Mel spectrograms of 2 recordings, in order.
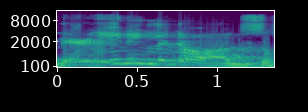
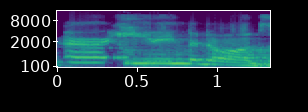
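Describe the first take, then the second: First: High, drawn-out political impression; Donald Trump. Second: Very high, strained grunting impression; grunted Donald Trump. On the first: Comic recalls a campaign line, as Trump. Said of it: "do a Trump impression". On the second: Comic shows the effortless impression, grunted Trump. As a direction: push it out like a grunt on the toilet. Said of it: "if you're grunting, just, it comes out".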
